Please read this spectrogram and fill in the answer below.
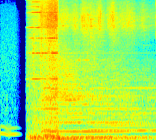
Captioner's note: electronic swoosh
